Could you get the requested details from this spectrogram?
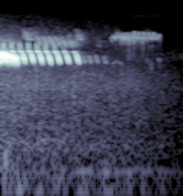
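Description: A European Greenfinch gives a quick run of about eight bright, slightly falling chirps, followed by a thin, high, buzzy trill.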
